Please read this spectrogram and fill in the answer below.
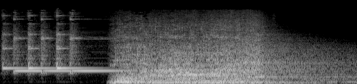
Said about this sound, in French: Quel bruit fait la sonnette quand c'est un gorille qui sonne à la porte ? King Kong.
